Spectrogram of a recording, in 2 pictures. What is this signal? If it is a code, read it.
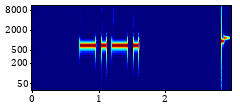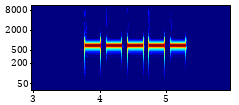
Morse code, heard as a keyed tone, about 15 wpm, 700 Hz. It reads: C 0
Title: Single Letter-Number Alt 15wpm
